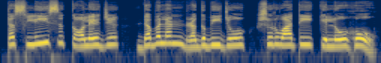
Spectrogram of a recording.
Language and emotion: Sindhi, neutral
